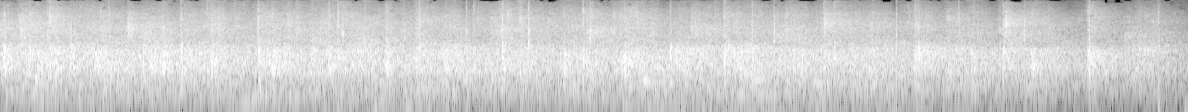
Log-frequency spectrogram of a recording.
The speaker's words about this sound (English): Can we just clap and honour those people for making that happen?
